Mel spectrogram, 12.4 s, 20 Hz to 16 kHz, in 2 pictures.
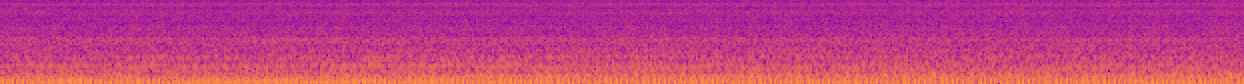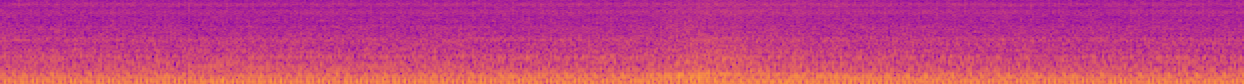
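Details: Rebuilt 426 Hemi crate V8 (new heads, intake, pistons) on a run stand during flat-tappet cam break-in, about 15 minutes in at roughly 210°: steady, fast, even high-idle drone, no knocks or ticks; clean, healthy break-in.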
